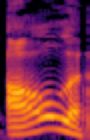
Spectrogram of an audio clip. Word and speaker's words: owl: Owl, je me souviens jamais comment on le prononce O-W-L? En anglais. – Ouais. Owl.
